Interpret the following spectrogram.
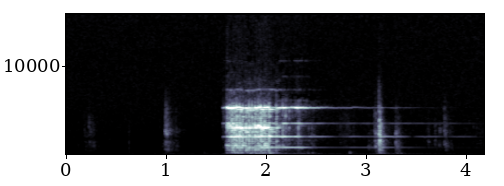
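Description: A doorbell rings once, a metallic bell tone that starts sharply about a second and a half in and fades over about a second. A sharp click and a few light knocks follow.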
